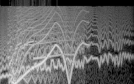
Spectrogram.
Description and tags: SFX Powerup 29
8-bit retro chipsound chip 8bit chiptune powerup video-game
